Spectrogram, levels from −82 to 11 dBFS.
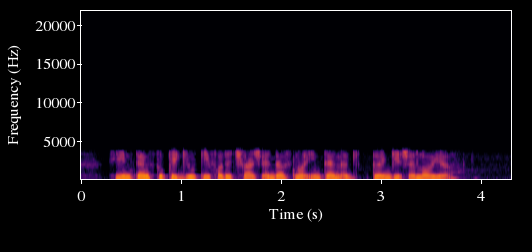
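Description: At about 0.62 to 0.72 s a lost AMR speech frame causes a brief dip and warble. About 20 ms of speech, consistent with one corrupted frame, was replaced by a repeat of the previous frame's pitch and vocal-tract settings at lower gain. On a spectrogram the harmonics flatten briefly and weaken, and the waveform envelope sags before recovering. The surrounding narrowband line, roughly 150 Hz to 3.7 kHz and consistent with the 12.2 kbps AMR-NB mode, shows nothing above that band.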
